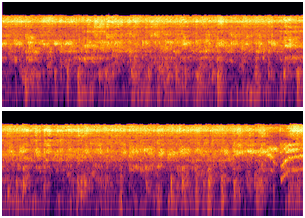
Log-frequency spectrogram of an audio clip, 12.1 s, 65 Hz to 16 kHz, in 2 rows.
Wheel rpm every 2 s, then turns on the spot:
230, 230, 230, 230, 230, 210.
none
